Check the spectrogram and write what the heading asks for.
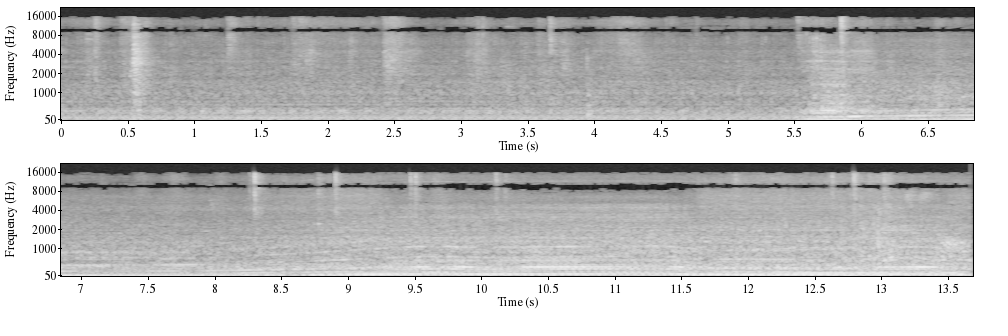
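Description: Orion VII diesel city bus engine idling steadily, heard from inside the cabin, then revving up about five and a half seconds in as the bus pulls away, its pitch climbing and stepping up through the gears.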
